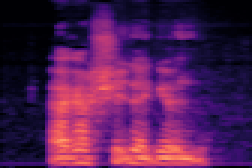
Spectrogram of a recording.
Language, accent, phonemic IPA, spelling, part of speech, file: French, Canada, /a.ʁa.ʃe la ɡœl/, arracher la gueule, verb, LL-Q150 (fra)-arracher la gueule.wav
- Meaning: 1. to hurt, to kill, to be too much to ask 2. to be very spicy, to be very hot, to blow someone's head off (of food)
